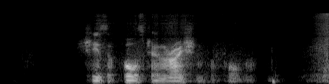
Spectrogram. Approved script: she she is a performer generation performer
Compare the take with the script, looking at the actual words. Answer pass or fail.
fail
